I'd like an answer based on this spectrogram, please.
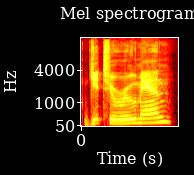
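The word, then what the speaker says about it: Gitaroo Man: know so there is a game called get to roo man it's spelled kind of weird here i'm going to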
